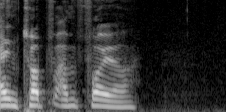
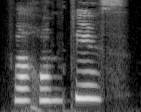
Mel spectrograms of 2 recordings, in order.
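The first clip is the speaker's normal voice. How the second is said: high sorceress voice; 11 semitones higher than usual. A narrator's reading. Sorceress asks the king.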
